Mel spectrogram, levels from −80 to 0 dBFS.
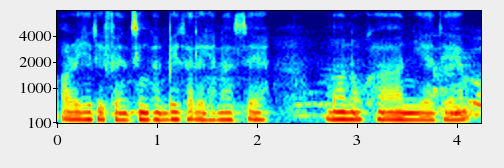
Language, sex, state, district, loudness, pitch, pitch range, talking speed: Nagamese, female, Nagaland, Dimapur, -13 LUFS, 180 Hz, 180-190 Hz, 140 wpm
